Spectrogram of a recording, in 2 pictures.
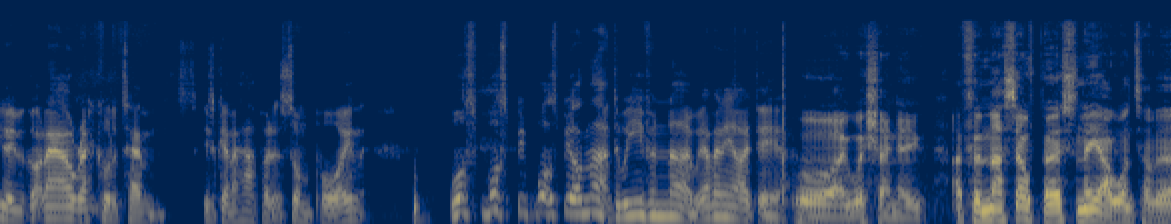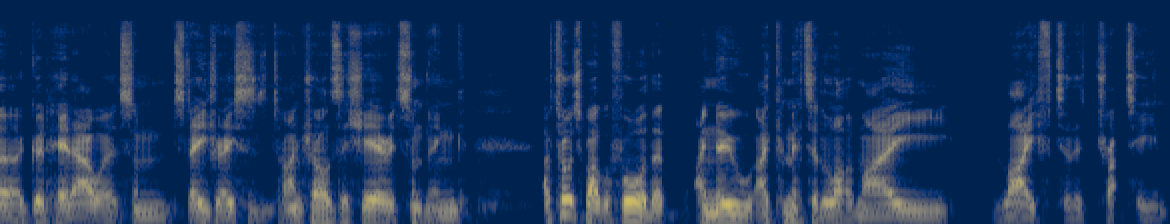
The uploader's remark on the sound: from his car, parked outside the velodrome in Copenhagen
